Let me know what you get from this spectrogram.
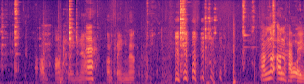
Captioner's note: despondently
